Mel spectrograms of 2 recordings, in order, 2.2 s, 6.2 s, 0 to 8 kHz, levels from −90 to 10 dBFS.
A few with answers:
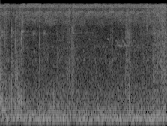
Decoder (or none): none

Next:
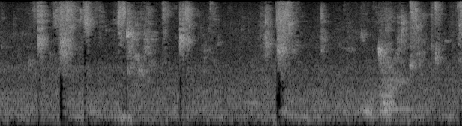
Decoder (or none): none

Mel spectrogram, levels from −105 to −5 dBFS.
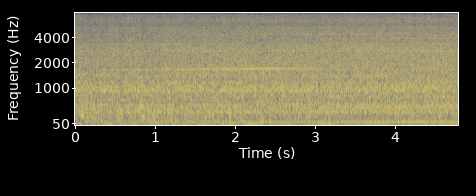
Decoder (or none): none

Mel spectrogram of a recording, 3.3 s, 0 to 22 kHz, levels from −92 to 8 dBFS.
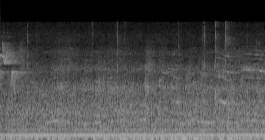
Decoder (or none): none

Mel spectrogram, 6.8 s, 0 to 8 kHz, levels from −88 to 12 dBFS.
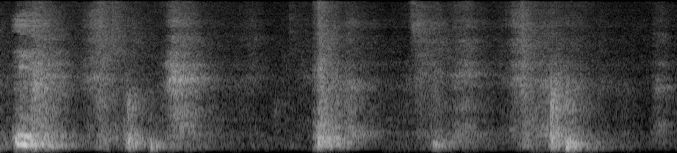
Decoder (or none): vocoder, Vocos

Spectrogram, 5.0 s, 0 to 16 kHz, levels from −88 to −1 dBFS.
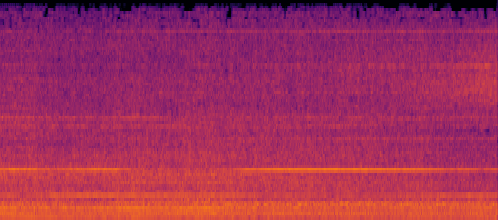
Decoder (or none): none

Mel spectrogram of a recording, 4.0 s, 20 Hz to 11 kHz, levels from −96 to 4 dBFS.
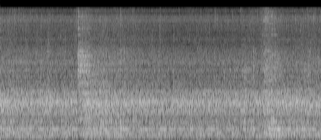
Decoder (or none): none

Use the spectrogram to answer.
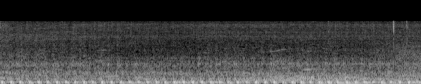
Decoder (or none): none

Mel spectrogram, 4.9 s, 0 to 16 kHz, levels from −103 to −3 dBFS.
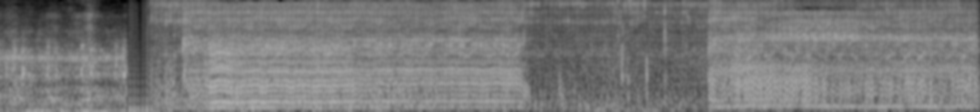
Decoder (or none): vocoder, Vocos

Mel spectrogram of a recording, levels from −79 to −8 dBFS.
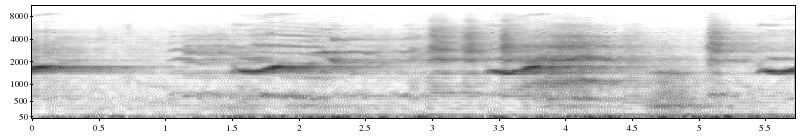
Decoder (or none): vocoder, Vocos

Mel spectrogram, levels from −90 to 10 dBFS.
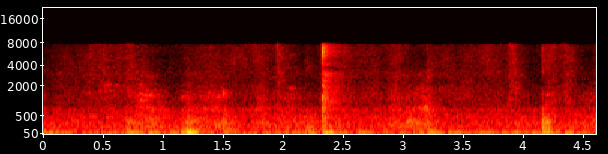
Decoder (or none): none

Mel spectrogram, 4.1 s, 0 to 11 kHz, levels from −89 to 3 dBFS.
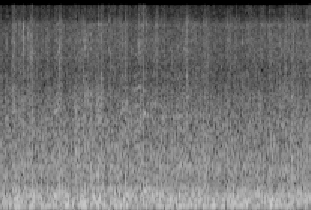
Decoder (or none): vocoder, Vocos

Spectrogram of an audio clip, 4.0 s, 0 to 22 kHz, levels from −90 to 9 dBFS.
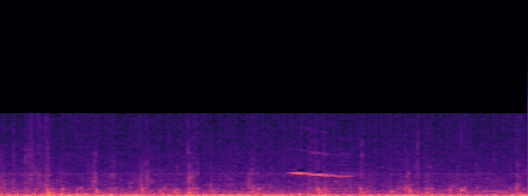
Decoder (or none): vocoder, Vocos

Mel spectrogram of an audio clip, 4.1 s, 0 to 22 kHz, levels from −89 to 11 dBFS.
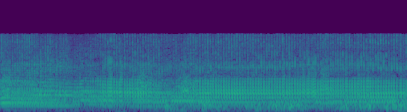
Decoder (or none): none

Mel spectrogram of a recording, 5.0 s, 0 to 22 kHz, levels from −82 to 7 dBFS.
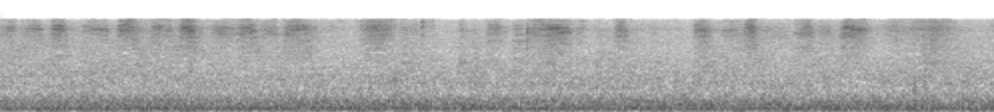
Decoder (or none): vocoder, Vocos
